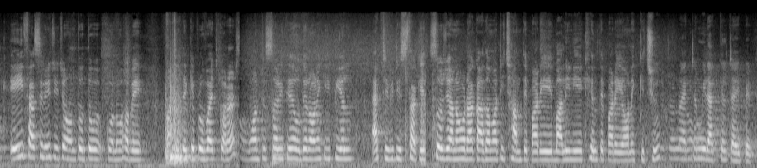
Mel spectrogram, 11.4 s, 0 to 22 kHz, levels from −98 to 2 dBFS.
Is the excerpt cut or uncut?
cut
